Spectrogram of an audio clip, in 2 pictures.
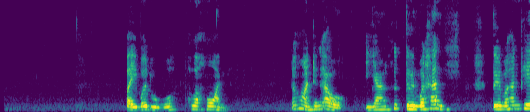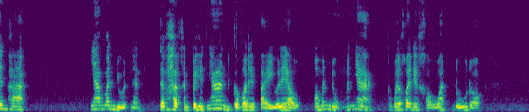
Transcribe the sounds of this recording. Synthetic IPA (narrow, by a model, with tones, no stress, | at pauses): pa˨˩jbɔː˧˦duː˨˦pʰɔ˧waː˧hɔː˧˩n | la˧˦ɦɔː˧˩˨nt̪ʰɯ˧ŋʔa˨˩w | ʔiː˨˩k̚ɲaː˧˨ŋkʰɯː˧˩˨t̪ɯː˧˨nbɔː˧˦t̪ʰa˧˥˨n | t̪ɯː˨˧˨nbɔː˧a˧˥˨npʰeː˧˥˨npʰa˧ | ɲaː˧˥˨mwaː˧˥˨nɲu˧˦t̪̚na˧˨n | t̪ɛː˧wʰaː˧kʰa˨˩npa˨˩jhe˧t̪̚ŋaː˧˥˨nka˧˩bɔː˧˦ɾa˧˩jpa˨jːuː˧lɛː˧˩wwaː˧ma˧˥˨nɲu˨˦ŋma˧˥˨nɲaː˧˩kːa˧˩bɔː˧˨˧xɔ˧˩jda˧˩jkxa˨˩wːa˧˩t̪̚duː˨˧˦dɔː˨˦k̚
